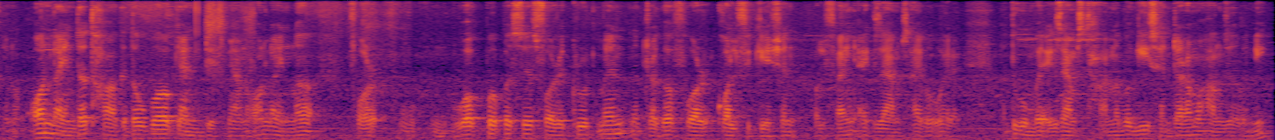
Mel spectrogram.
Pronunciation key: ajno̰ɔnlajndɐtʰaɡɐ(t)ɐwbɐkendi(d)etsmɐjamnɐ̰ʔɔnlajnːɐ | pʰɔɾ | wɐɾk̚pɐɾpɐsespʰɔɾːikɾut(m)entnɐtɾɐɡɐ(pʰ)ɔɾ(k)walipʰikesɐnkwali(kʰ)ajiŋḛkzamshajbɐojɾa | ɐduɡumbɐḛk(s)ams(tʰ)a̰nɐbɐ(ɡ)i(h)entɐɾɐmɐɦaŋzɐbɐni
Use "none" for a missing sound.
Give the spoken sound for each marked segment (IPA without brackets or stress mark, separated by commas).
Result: d, d, m, pʰ, k, pʰ, z, tʰ, ɡ, s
